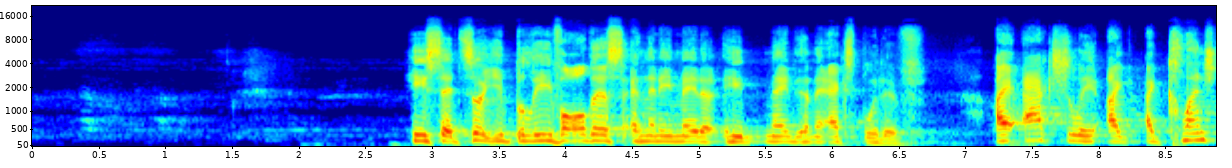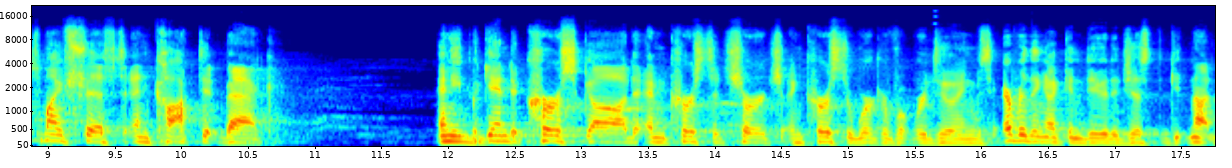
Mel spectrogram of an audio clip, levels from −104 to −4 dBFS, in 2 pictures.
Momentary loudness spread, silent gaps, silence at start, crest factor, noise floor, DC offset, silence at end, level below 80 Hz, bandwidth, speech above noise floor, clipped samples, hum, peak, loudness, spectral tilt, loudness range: 10 LU; none; 2.85 s; 20 dB; -73 dBFS; under 0.1%; 0 s; -70 dBFS; 14.5 kHz; 44 dB; under 0.1%; none; -10 dBFS; -29 LUFS; -4.5 dB/octave; 4 LU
